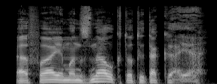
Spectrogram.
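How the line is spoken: Calm question. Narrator (Russian): спокойно спросил Мейсон

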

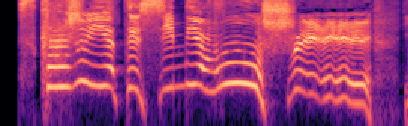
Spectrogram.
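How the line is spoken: Furious shriek. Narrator (Russian): Яростно визжал метр Дот

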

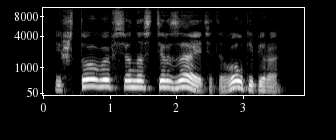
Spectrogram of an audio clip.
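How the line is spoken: Grumbling mutter. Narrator (Russian): буркнул он

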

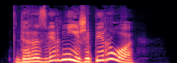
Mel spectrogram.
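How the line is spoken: Shouting sheep. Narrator (Russian): снова закричала овца

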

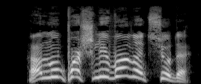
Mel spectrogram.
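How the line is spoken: Shouting. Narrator (Russian): крикнула она

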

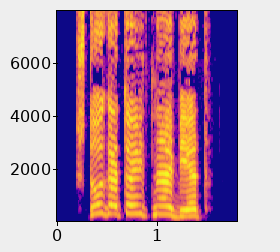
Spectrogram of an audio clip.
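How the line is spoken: Shouted from window. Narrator (Russian): крикнула из окна кухня

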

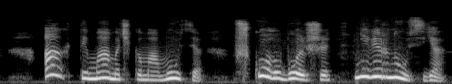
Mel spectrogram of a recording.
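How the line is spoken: Joyful children's choir singing. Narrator (Russian): Хор из мальчиков и девочек радостно подхватил припев

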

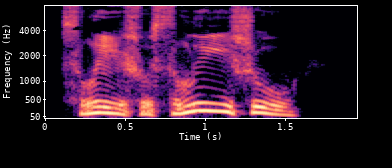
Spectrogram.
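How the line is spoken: Growled through teeth. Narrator (Russian): прорычал я сквозь зубы

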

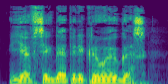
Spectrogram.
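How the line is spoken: Exclaiming. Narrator (Russian): воскликнул Мэлори

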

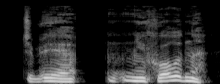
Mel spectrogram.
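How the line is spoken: Hoarse. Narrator (Russian): хрипло спросил он

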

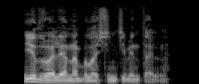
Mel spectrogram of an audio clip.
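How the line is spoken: Dry. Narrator (Russian): сухо произнес Фурнье

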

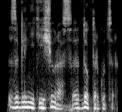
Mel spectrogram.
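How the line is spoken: Whispered. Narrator (Russian): прошептал он

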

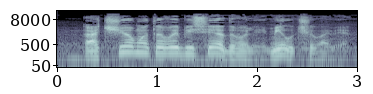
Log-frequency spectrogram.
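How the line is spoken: Quiet inquiry. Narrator (Russian): негромко поинтересовался величайший вор в Ангмарпорке

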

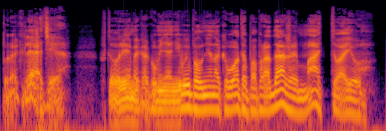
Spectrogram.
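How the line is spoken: Hateful mutter. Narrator (Russian): с ненавистью … бормотал

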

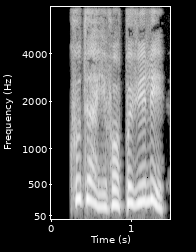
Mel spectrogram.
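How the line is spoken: Trembling voice. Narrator (Russian): спросила Нина дрожащим голосом

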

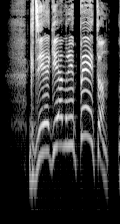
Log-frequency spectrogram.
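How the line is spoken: Yelling. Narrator (Russian): заорал Риджвик патрульному Прайсу

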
